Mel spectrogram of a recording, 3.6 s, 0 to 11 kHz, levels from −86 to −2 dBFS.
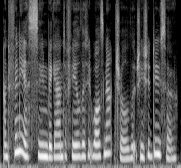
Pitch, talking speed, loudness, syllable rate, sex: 240 Hz, 245 wpm, -14 LUFS, 5.5 syllables/s, female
